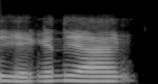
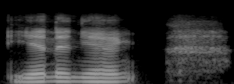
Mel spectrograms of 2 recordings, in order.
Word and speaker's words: yin and yang: little good or bad ying and yang y yin and yang I always mispronounced that right but just because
